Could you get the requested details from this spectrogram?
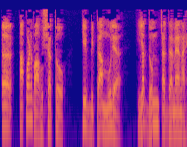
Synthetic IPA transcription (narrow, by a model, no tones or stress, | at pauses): t̪əɾapəɳpaɦuɕək̚t̪o | kiːbiʈamuljə | jad̪ont͡ɕad̪əmjanaɦi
